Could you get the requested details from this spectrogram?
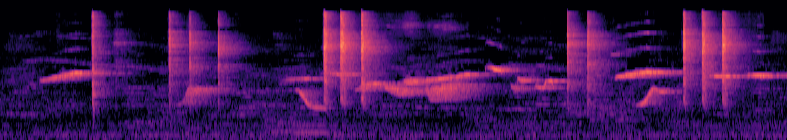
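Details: Red-whiskered bulbul giving short whistled phrases, some rising and some dropping, in bursts separated by pauses, with sharp clicking knocks between phrases.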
